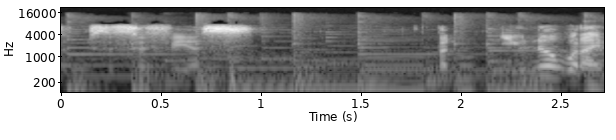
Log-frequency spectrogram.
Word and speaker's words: Sisyphus: That's not how you pronounce Sisyphus.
